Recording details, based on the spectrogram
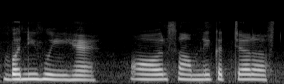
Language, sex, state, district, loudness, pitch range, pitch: Hindi, female, Punjab, Pathankot, -17 LUFS, 225-240 Hz, 230 Hz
